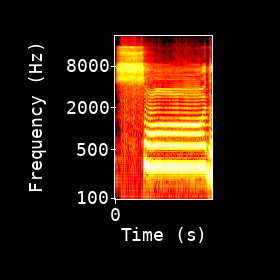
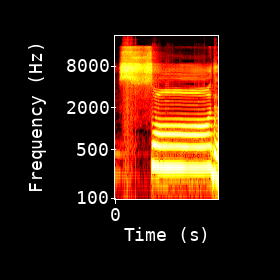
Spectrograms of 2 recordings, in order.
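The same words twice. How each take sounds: First: صاد begun with a clear s hiss, held long; drawn whistling صاد; whistling letter. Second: صاد with a hissing s sound first, drawn out; long hissed صاد; whistling letter. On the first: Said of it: "پہلے س کی sound آئے گی". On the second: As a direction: let صاد whistle before the vowel. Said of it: "سیٹی کی آواز پیدا ہوتی ہے". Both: Shown as a demonstration.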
